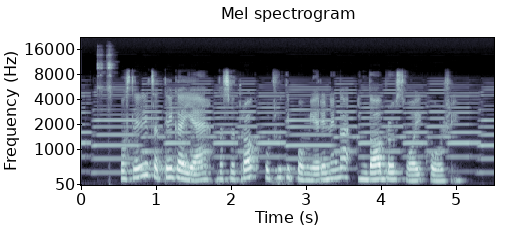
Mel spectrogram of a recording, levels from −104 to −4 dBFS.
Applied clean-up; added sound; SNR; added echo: none; Keyboard (musical) + Tambourine; 12 dB; none.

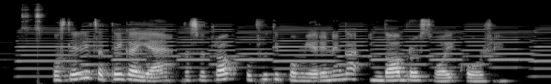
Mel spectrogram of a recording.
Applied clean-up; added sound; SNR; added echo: classical method log-MMSE.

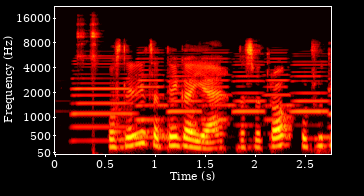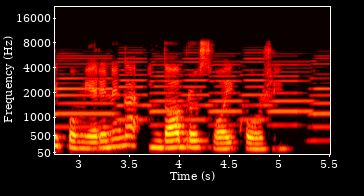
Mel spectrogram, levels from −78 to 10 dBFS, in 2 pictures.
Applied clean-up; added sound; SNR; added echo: classical method spectral subtraction.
